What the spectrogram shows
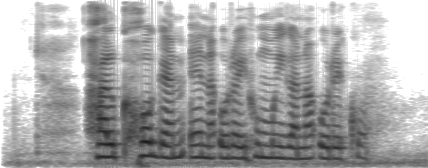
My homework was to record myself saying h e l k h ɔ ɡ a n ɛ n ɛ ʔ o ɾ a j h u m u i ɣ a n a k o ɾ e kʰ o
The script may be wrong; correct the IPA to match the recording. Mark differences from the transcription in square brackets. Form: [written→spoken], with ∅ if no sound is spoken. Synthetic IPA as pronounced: h [e→a] l k h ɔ ɡ a n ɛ n [ɛ→a] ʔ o ɾ a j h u m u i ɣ a n a [k→ʔ] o ɾ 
